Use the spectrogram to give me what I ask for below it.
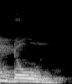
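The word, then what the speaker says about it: don't: अब इसका जो प्रोनंसिएशन होता है उसमें ये जो टी होता है ये आपका साइलेंट रहेगा। ठीक है? तो आप बोलेंगे आई डोंट।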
